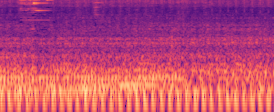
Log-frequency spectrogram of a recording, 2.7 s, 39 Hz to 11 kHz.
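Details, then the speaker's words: Honda Click 150 scooter after repair with new block, valves, connecting rod, rocker arm, valve seals and crankshaft oil seal, still hot and smoking: steady low thrum, even firing, no knock or bottom-end clatter; engine now quiet, normal idle. "Init pa, muusok. Tahimik na yung makina ng Honda Click 150."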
